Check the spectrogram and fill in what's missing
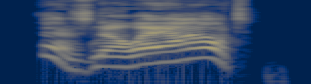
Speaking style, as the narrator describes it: Haggerty cried

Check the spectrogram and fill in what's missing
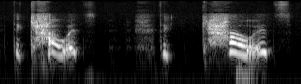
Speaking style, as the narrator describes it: sobbed Susan

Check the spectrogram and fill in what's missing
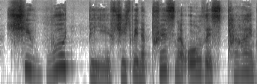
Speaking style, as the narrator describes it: cried

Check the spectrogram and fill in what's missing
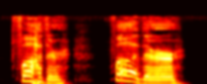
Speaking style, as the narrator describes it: he cried

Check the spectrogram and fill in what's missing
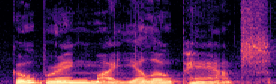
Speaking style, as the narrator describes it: the captain calmly replies

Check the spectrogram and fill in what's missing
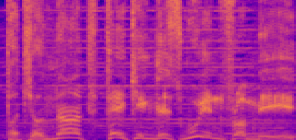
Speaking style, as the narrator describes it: He screamed as he hurled himself at Gela

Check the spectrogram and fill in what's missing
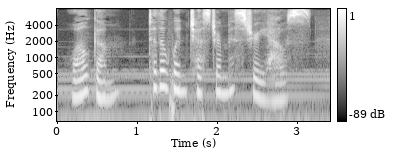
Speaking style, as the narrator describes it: the woman said in a low, delicate voice

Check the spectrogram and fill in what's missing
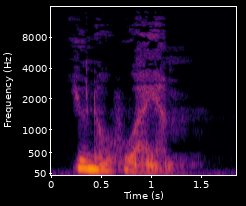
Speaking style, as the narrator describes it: He answered softly

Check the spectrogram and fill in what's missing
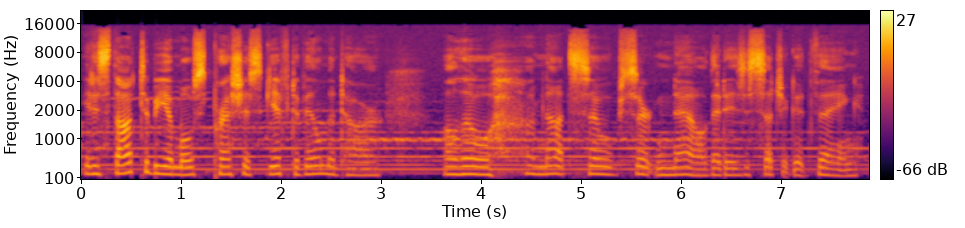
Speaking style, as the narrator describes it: EJ mumbled

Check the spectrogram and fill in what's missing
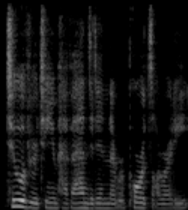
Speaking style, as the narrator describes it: Inoichi said

